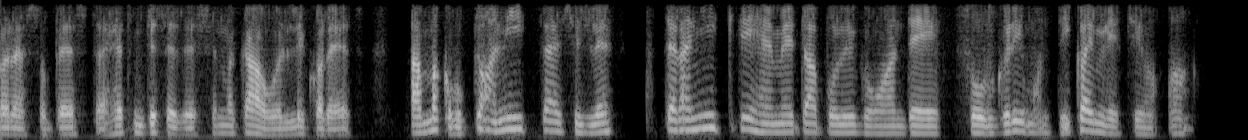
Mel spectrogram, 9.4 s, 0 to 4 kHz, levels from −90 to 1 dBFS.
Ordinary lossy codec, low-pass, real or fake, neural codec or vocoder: none; 3.6 kHz; fake; codec, 16 kHz, 0.4 kbps, LongCat-Audio-Codec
